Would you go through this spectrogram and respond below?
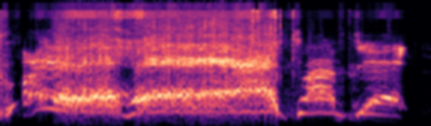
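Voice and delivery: very high, loud, slow cry; wailing shout. Acted. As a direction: howl it out in despair. Puppet drops its drink.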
